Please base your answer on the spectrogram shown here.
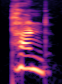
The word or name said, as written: thand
